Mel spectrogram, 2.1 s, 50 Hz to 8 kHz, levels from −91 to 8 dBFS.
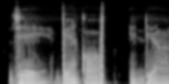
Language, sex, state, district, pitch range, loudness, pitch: Bengali, male, West Bengal, Malda, 105-120 Hz, -17 LUFS, 110 Hz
